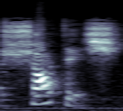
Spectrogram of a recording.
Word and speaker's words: shortage: Và cuối cùng ở đáp án D thì chúng ta có danh từ trọng âm 1, có nghĩa sự thiếu hụt, mình đọc là shortage, đúng không?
